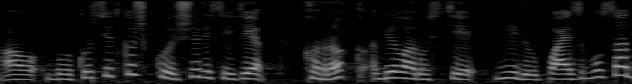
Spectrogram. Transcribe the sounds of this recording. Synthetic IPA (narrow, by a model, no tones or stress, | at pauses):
ɑlˠbʊlˠkʲʰɵɾse̞t̪kʲɪʃkʲʰɵɾʃɪɾe̞se̞jd̪e̞qʰəɾəqbʲe̞lˠaɾust̪e̞je̞lupʰɑjəzbo̞lˠsɑd̪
